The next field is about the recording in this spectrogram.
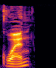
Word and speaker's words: Gwent: Some Witcher, and I fell down the rabbit hole of Gwent.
